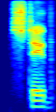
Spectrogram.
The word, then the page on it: staithe: American English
